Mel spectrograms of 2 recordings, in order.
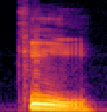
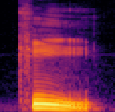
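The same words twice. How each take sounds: The two takes are said the same way.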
